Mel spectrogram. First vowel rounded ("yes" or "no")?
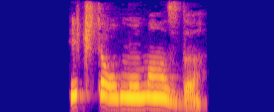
no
